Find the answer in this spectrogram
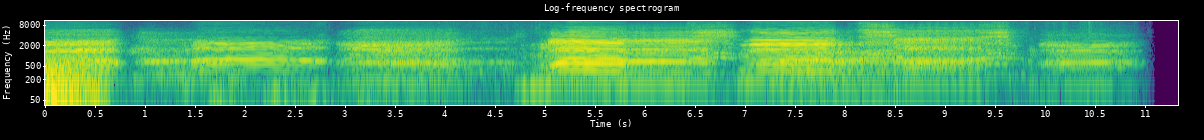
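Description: Livestock bleating: about seven long, wavering bleats one after another, some overlapping. A rushing noise ends within the first second.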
